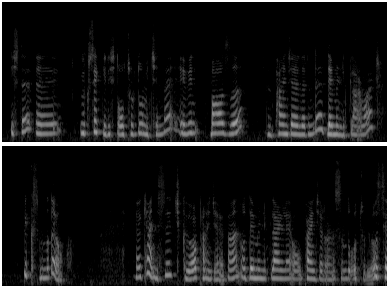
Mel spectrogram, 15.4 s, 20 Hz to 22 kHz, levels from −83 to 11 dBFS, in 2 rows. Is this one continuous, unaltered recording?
yes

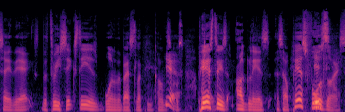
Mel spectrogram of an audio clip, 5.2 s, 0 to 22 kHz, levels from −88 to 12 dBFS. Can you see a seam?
yes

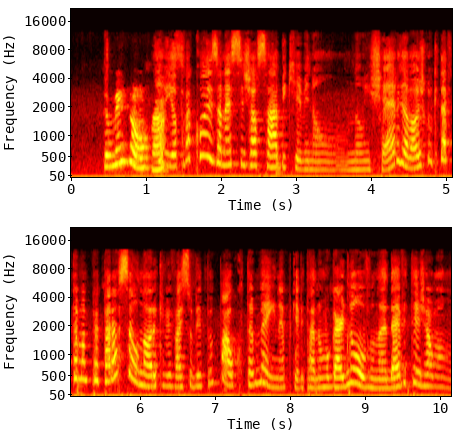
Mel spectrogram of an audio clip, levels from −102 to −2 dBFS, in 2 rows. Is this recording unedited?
yes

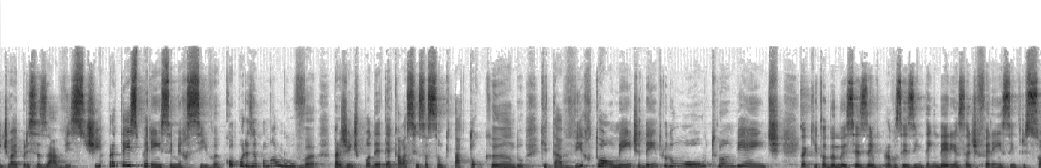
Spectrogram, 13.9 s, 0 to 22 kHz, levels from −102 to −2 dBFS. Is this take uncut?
no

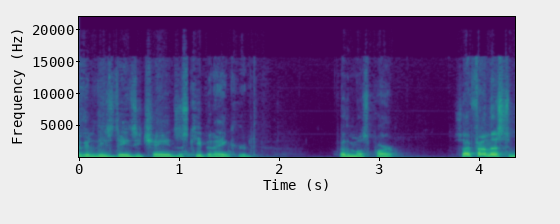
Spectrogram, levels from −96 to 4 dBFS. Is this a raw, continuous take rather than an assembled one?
no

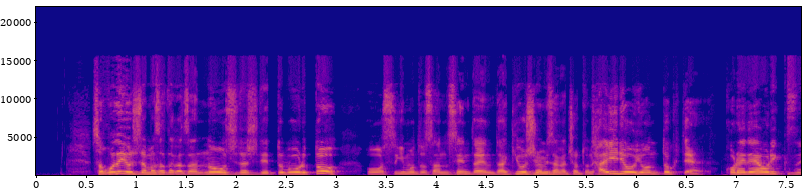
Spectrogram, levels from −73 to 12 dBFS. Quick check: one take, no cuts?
no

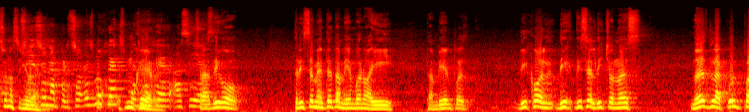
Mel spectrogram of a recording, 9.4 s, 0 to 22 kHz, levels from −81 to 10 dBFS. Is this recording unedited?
yes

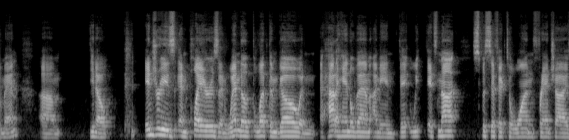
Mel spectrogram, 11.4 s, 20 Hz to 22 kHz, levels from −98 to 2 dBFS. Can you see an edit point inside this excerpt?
yes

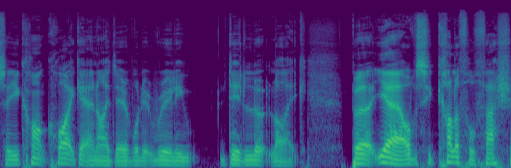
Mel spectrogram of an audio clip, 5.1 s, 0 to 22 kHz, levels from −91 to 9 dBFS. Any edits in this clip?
no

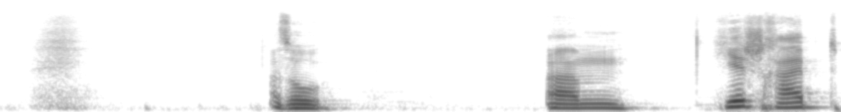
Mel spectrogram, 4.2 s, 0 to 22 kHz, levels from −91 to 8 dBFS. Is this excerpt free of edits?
yes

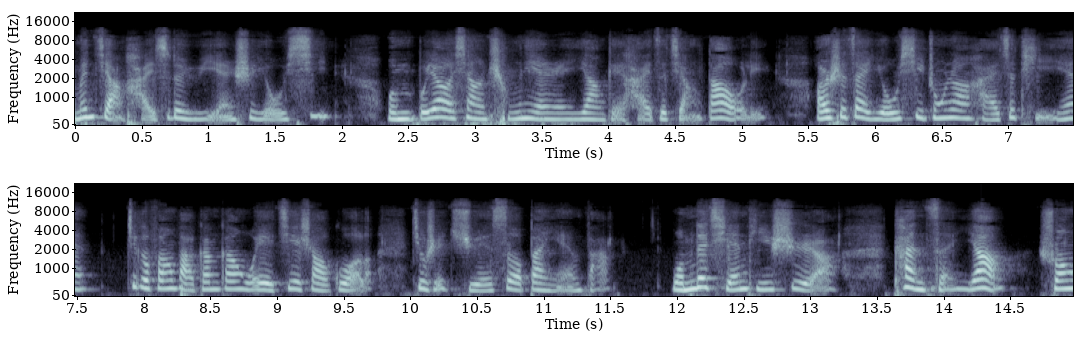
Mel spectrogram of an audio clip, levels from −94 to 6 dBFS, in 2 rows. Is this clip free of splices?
yes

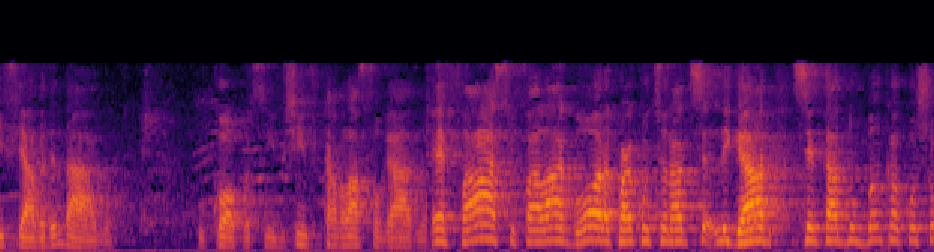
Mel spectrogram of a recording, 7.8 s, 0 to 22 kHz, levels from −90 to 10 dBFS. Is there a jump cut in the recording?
yes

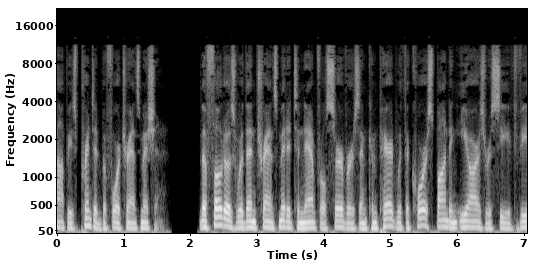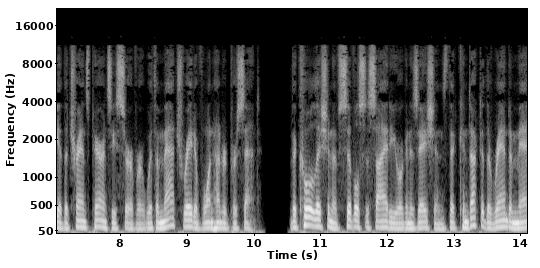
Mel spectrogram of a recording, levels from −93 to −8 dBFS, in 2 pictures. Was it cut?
yes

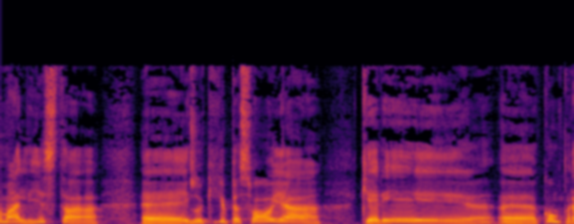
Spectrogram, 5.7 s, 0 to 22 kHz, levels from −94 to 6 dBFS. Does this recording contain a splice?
yes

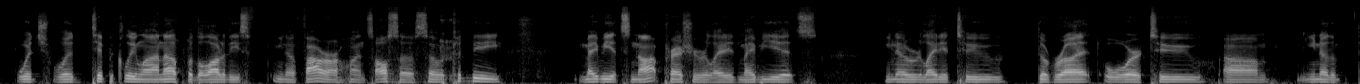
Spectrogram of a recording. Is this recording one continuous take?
yes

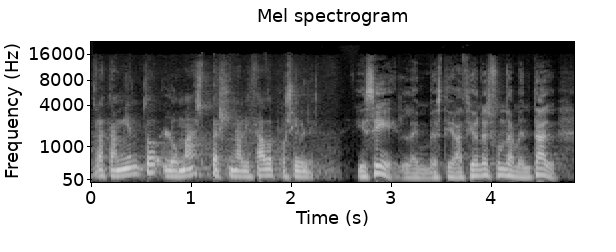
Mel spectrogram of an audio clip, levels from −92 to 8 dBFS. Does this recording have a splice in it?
no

